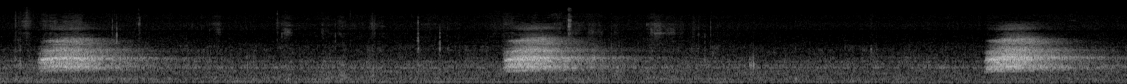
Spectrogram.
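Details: Muntjac, or barking deer, hidden in undergrowth in a Hertfordshire forest, heard close by on a walk: three loud, harsh single barks spaced about five seconds apart, each a short hoarse burst, with quiet woodland background between.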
